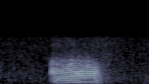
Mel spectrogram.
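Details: A single loud snore from a sleeping Pomeranian, recorded on a cell phone: one half-second harmonic, buzzy breath followed by soft background hiss.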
